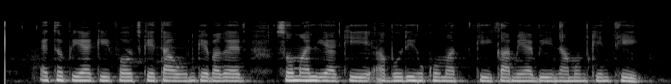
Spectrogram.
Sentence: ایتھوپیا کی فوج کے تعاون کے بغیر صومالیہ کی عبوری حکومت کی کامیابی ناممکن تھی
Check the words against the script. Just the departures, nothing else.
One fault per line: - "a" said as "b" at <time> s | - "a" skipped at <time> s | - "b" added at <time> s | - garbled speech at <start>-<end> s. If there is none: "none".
none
